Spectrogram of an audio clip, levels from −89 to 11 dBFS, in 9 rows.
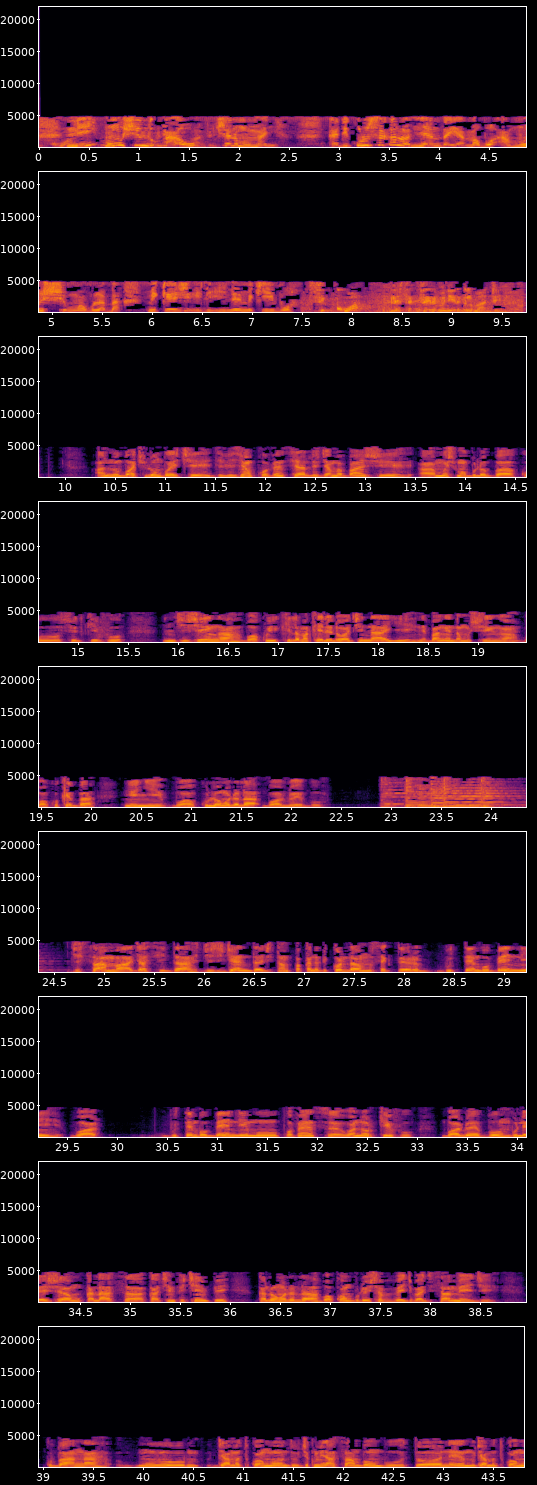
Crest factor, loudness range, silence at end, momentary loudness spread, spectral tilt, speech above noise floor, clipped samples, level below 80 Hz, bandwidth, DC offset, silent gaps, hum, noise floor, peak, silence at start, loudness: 16 dB; 3 LU; 0 s; 8 LU; -10.5 dB/octave; 41 dB; under 0.1%; -52 dBFS; 5 kHz; under 0.1%; none; none; -59 dBFS; -2 dBFS; 0 s; -18 LUFS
